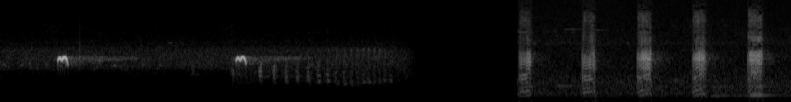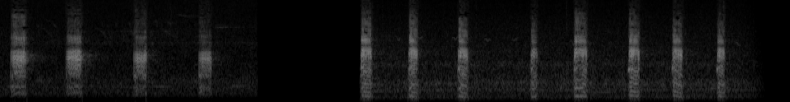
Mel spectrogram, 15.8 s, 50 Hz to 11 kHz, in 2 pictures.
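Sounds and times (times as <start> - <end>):
Northern pintail Anas acuta quacking: 5.2 - 10.1, 11.5 - 15.3.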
